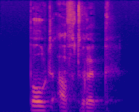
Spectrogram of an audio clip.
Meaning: a paw print
- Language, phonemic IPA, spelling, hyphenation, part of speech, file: Dutch, /ˈpoːt.ɑfˌdrʏk/, pootafdruk, poot‧af‧druk, noun, Nl-pootafdruk.ogg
